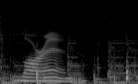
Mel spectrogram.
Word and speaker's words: Lauren: lauren people say ralph lauren and like it's never pronounced it's like not pronounced that way it's like pronounced like the normal last name lauren but like people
